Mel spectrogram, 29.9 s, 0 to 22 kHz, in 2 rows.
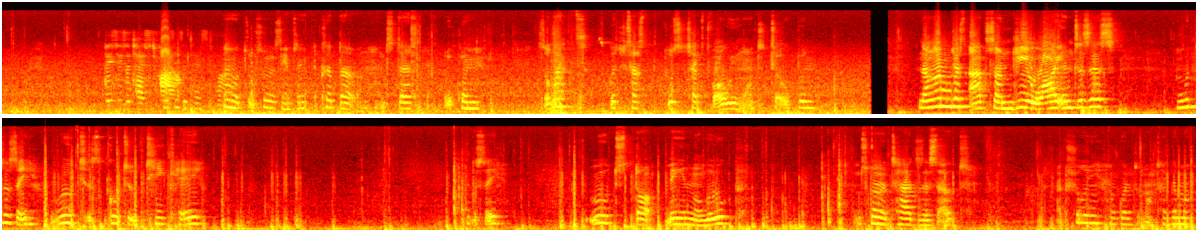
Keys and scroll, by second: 0.1 Return, 3.8 ctrl+b, 7.5 Up, 11.7 Down, 13.4 Return, 13.9 Up, 15.1-17.5 typing, 17.6 ctrl+s, 19.9 Down, 21.3 Return, 21.7-24.7 typing, 25.7 ctrl+/, 26.1 Down, 26.4 ctrl+/, 26.6 ctrl+s, 28.0 ctrl+/, 28.3 Up, 28.5 ctrl+/, 28.9 Up, 29.1 Return, 29.2-29.8 typing.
